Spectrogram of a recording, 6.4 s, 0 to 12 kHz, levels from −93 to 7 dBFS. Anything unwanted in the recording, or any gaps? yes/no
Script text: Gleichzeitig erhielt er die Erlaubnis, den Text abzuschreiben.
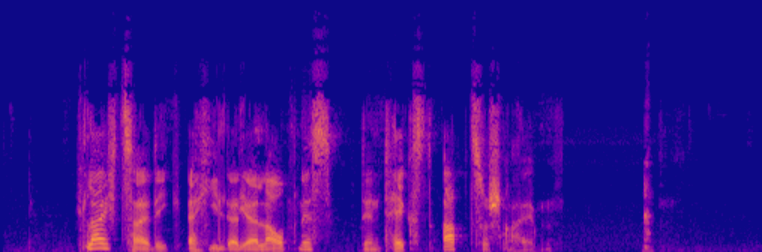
yes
